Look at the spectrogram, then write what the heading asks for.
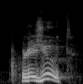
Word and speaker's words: prosciutto: two now this is Italian ham it's called prosciutto you go to Italy they call it where zut that's the way they pronounce it we'll take a few slices of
